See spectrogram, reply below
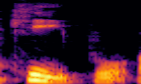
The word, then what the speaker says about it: quipu: quest'ultimo è lo, lo, spelling, la scrittura in spagnolo e, e si pronuncia Kipu, ok? Eh, l'ho sentito nominare Kipu, Kuipu.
